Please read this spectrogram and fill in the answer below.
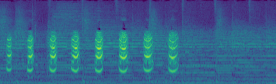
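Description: Turkey yelping: a run of eight evenly spaced, rough yelps, about three a second, that stops near the three-quarter mark, over background music.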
